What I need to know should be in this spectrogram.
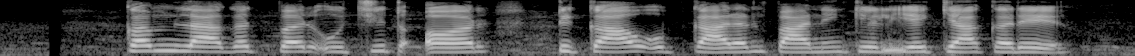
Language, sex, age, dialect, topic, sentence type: Hindi, female, 18-24, Marwari Dhudhari, agriculture, question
